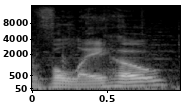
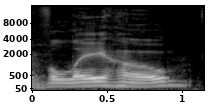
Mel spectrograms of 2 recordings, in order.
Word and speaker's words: Vallejo: But yeah, Vallejo, which is like V-A... It's like spelled like jalapeno, it's like V-A-L-L-E-J-O, I think.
